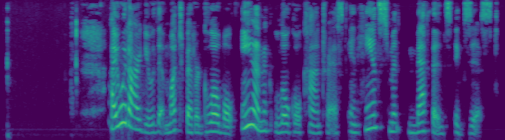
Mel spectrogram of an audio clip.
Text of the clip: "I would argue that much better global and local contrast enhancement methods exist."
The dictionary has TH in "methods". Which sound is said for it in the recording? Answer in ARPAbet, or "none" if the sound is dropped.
TH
